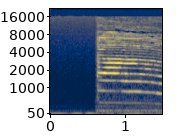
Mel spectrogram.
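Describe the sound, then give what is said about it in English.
A cat lets out a single drawn-out meow that turns into a yawn, clear, starting after a brief quiet pause and sustaining with a bright harmonic tone until the end. “we're talking about Rascal, which is Crystal's cat.”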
